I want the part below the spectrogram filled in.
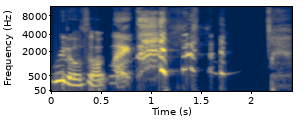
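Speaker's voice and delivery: high squealing protest through laughter; laughing protest. Real, not acted. Sister laughs off the auntie impression, squealing through laughter. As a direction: squeal it out while cracking up.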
